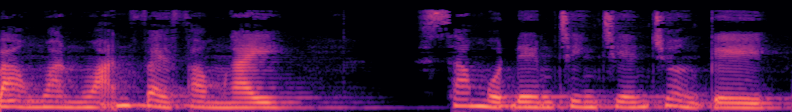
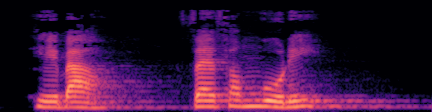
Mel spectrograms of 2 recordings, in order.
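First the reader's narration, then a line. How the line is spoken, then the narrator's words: Angry scolding. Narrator (Vietnamese): Ngô Bình tức giận mắng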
